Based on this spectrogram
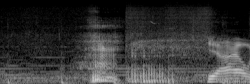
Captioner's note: grunts; bison grunts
